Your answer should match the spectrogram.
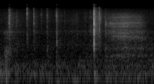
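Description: Quiet typing on a laptop keyboard: a few soft key clicks, with one sharper click about one and a half seconds in.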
